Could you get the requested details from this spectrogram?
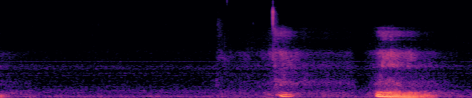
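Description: Two low snorting snores after a quiet stretch, the second longer and louder; light snoring.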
